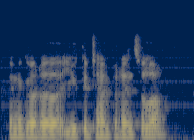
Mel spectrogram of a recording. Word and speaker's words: Yucatan: Yucatan, yeah.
